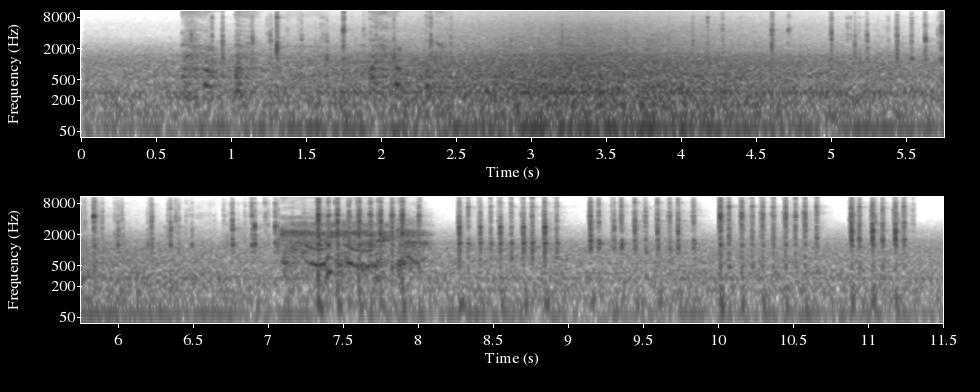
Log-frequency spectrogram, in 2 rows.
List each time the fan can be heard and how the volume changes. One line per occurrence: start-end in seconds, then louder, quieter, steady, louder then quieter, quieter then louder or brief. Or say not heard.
0.0-11.4 louder then quieter.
